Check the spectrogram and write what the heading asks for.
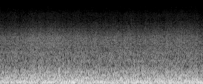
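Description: Steady road noise inside a car cruising at highway speed: tyre and engine noise with a low, even hum.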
